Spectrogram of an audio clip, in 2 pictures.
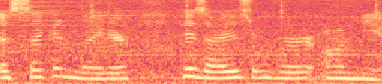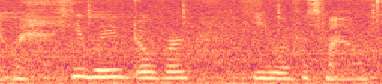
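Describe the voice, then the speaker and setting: A woman hosting a casual let's play, reading game text aloud in a halting way with small stumbles. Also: a little high. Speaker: gaming video host. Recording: clearly noisy home recording.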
